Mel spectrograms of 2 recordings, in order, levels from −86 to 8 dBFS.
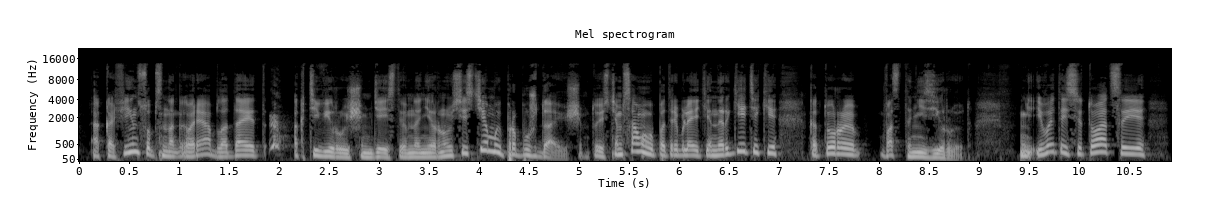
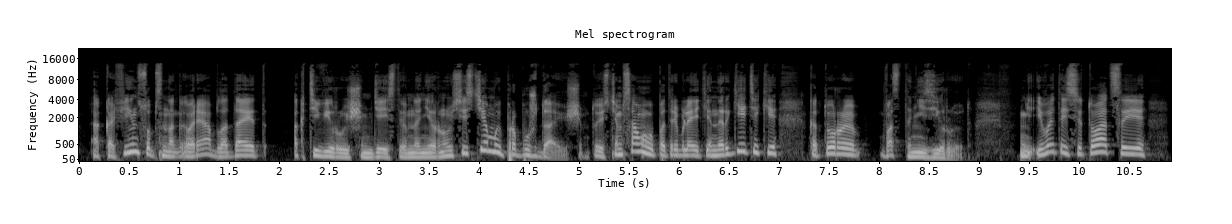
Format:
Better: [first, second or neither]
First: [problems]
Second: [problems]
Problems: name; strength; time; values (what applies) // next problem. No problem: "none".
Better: second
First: dog barking; noticeable; at 2 s; peak 8 dB below the speech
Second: none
